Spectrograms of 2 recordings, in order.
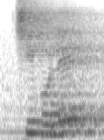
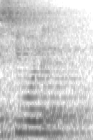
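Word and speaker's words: Shibolet: Los de Galaad y Jefté los identifican porque no saben pronunciar una palabra. Chivolé y cibolé, no cibulé.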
